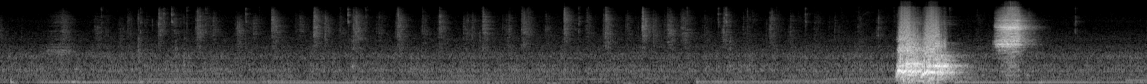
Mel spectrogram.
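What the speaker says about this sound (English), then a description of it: "my dog was rummaging through it" A pet dog indoors gives two short, loud barks in quick succession near the end, after a long stretch of quiet low room hum; someone hushes it.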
